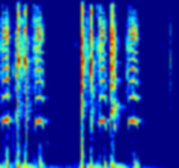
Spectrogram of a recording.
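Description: A small lobster-shaped squeaky dog toy named Squeaks gives several sharp, high-pitched squeaks in two quick clusters, close and loud, with brief silence between them and a couple of faint ticks at the end.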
